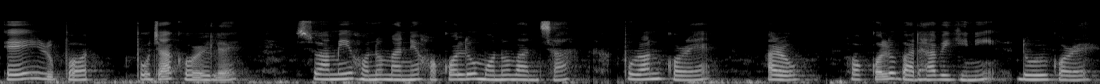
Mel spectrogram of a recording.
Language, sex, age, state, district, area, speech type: Assamese, female, 30-45, Assam, Sonitpur, rural, read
